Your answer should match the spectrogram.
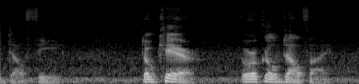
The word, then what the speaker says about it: Delphi: want to pronounce it I say Delphi but I think the official way might be Delphine don't care Oracle of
